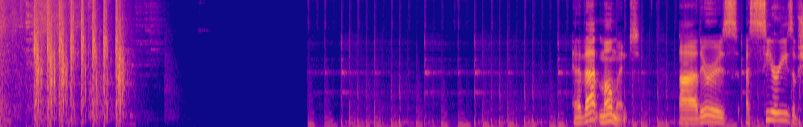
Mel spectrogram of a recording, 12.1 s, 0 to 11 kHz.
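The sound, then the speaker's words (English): Silenced pistol shots are fired through a window in a tabletop role-playing game scene, heard as a rapid burst of sharp, crisp cracks at the start. A quiet pause and low hum follow, then people talk. “Just 1, 2, 3. Silenced pistol shots that go up there.”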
